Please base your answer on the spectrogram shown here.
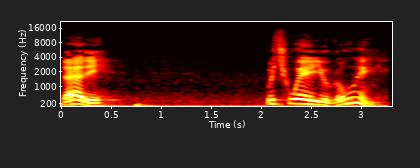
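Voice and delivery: soft, lightly voiced child's question; innocent little girl. Little girl asking her father his way, softly innocent. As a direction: gently imitate a child asking, pausing after Daddy. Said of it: "she innocently asked him".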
